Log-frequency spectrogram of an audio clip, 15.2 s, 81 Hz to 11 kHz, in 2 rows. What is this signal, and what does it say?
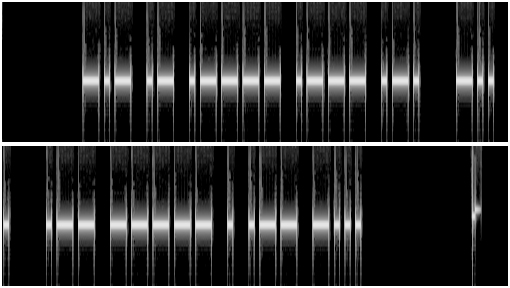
Morse code, heard as a keyed tone, about 15 wpm, 700 Hz. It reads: KA1JR DE W0EWB
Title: USA Callsign DE Callsign - 5 Characters - 15wpm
